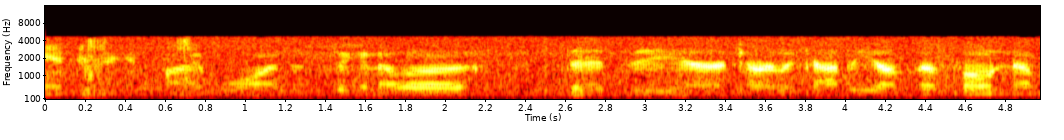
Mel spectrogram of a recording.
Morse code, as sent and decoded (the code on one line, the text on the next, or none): none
